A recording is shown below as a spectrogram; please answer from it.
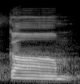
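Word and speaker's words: calm: The wolf was काम।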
